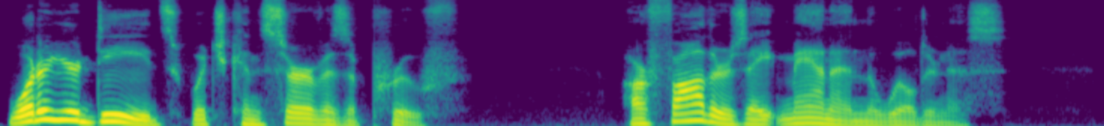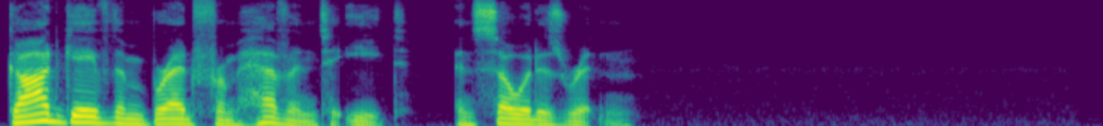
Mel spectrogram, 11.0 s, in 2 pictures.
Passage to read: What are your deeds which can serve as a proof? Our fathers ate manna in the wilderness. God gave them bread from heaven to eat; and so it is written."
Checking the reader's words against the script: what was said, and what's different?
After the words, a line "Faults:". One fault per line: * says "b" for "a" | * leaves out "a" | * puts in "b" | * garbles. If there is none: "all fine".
What are your deeds which can serve as a proof? Our fathers ate manna in the wilderness. God gave them bread from heaven to eat; and so it is written."
Faults:
all fine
